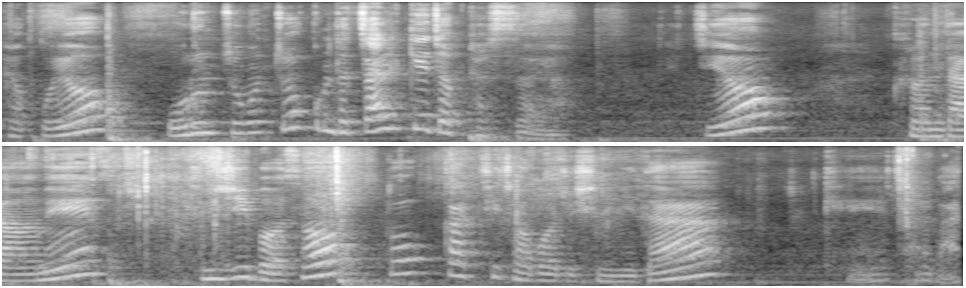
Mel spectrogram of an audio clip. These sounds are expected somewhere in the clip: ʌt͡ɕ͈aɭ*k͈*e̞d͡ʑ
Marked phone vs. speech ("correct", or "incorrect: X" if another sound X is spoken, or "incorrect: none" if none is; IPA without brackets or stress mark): correct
